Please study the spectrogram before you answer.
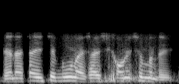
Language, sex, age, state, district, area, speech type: Bodo, male, 30-45, Assam, Udalguri, urban, conversation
